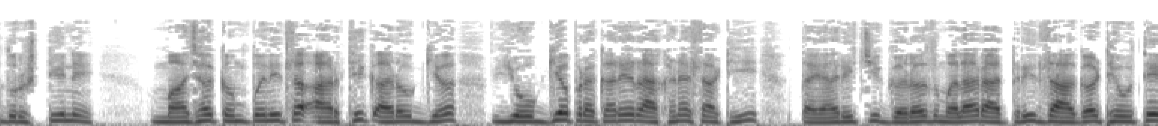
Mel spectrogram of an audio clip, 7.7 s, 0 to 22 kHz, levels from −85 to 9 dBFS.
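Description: From start to finish the speech sounds dull and smeared, with nothing above about 11.1 kHz, and two layers of coding grit at once: the artefacts of both codecs heard together. The likely cause is transcoding between lossy codecs. The character points to an MP3 stage at a low bitrate, around 48 kbit/s, re-encoded as AAC-LC at roughly 32 kbit/s, with the second encoder spending its bits on the first one's artefacts while keeping its band limit.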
